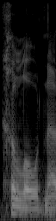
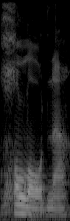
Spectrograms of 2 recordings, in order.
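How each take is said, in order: First: The word starts with a hard k sound. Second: The word starts with a breathy h sound. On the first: The speaker calls it wrong. "it's not pronounced kolodna" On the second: The speaker calls it right. "it's holodna"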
